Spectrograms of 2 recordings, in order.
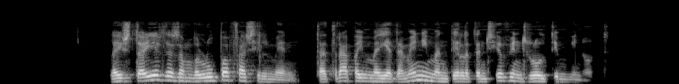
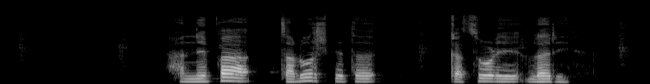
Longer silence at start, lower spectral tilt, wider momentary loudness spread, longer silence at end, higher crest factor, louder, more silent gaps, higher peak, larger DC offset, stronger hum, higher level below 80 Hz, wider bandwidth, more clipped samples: second, 1.1 s vs 1.7 s; second, -5.5 dB/octave vs -7 dB/octave; second, 9 LU vs 17 LU; about the same, 0.9 s vs 0.8 s; about the same, 16 dB vs 20 dB; first, -17 LUFS vs -24 LUFS; first, 3.10-3.16 s vs none; first, -2 dBFS vs -6 dBFS; neither; neither; first, -60 dBFS vs -74 dBFS; second, 8 kHz vs 10.5 kHz; neither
